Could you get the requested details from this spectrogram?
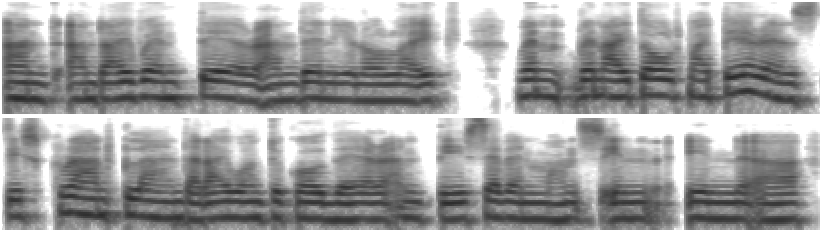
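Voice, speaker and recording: Slow and mellow, a low-voiced middle-aged woman from Finland speaks with a level tone and a Finnish accent. As a guest, this design professor and dean recounts her life in a casual interview, hesitating often, restarting, and filling gaps with "you know, like."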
